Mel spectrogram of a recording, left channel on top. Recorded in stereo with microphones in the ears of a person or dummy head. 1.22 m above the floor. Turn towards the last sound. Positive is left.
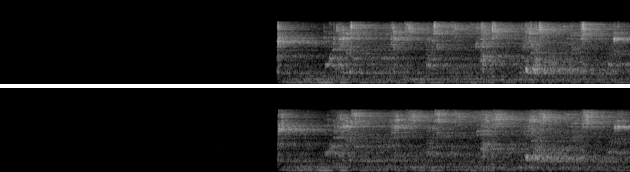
turn(degrees=70)  # may be behind; listen again after turning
